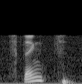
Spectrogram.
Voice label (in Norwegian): "stengt" Norwegian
